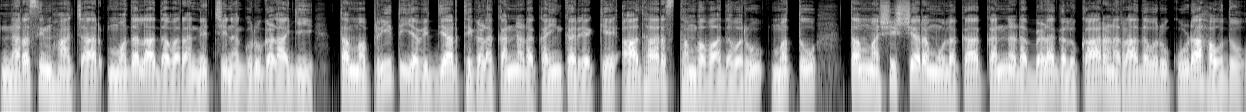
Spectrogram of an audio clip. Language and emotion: Kannada, neutral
